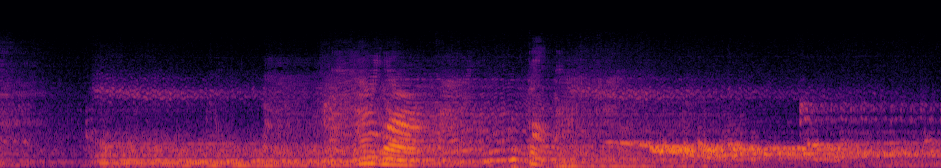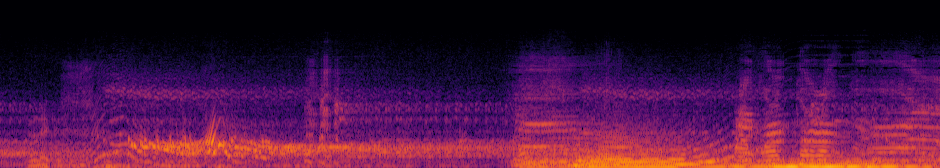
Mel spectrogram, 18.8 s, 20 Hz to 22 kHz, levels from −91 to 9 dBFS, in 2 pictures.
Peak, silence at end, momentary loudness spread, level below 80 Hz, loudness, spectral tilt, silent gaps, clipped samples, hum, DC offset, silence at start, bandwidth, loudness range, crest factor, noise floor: -6 dBFS; 0 s; 16 LU; -26 dBFS; -25 LUFS; -10 dB/octave; none; under 0.1%; none; under 0.1%; 0 s; 5.2 kHz; 11 LU; 18 dB; -47 dBFS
